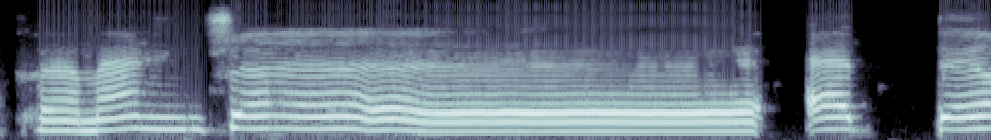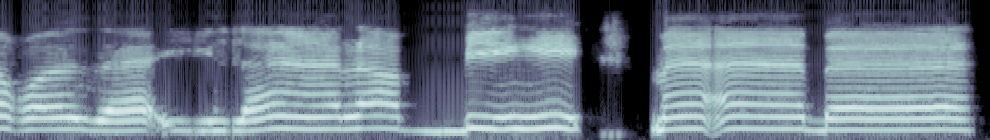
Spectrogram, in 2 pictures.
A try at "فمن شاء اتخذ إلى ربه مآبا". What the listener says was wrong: நீட்ட வேண்டியதை நீட்டி ஓதுங்கோ. மூச்சு போகுது அடிக்கடி, திருப்பி ஓதுங்க. இலாண்டு ஓத இலாண்டு ஓதக்குள்ள மூச்சு இல்ல காணாம போயிட்டு ஓதலுமா அப்படி? இலா இலா இந்த மூச்சில் போட்டு ஓதப்படாது, சரியா ஓதணும் பிழை.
